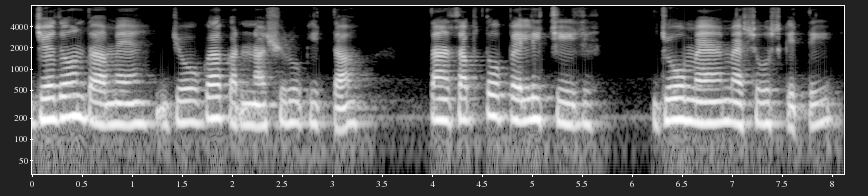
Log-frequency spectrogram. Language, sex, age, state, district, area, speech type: Punjabi, female, 60+, Punjab, Jalandhar, urban, spontaneous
